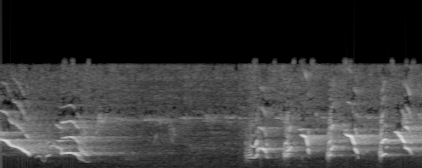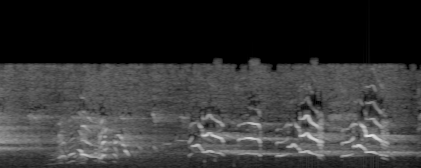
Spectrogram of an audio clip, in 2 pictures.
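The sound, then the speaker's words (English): Baudin's black cockatoo (long-billed black cockatoo) calling in southwest Western Australia: several bursts of high, wavering, squealing calls separated by short pauses over faint background. “This one today is Borden's Black Cockatoo, previously known as the Long-billed Black Cockatoo.”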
